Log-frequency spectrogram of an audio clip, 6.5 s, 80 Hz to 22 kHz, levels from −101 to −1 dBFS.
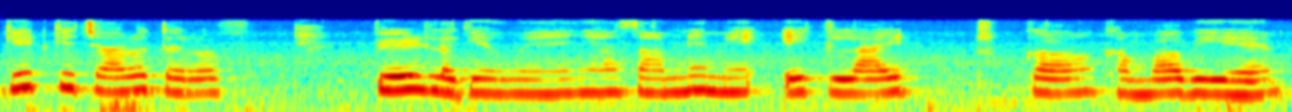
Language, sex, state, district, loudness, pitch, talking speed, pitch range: Hindi, female, Jharkhand, Deoghar, -17 LUFS, 220 Hz, 160 wpm, 215-235 Hz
